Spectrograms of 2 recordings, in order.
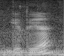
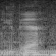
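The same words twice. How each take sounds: Both takes have the same delivery.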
